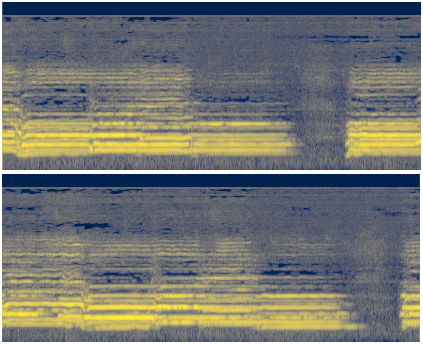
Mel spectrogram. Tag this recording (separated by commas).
yodelling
